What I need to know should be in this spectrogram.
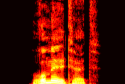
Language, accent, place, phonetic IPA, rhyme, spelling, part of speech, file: German, Germany, Berlin, [ˈʁʊml̩tət], -ʊml̩tət, rummeltet, verb, De-rummeltet.ogg
- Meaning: inflection of rummeln: 1. second-person plural preterite 2. second-person plural subjunctive II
